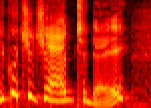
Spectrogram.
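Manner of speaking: put-on English accent, pitched way up. Quoting how the English ask about a vaccine: English accent. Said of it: "am I allowed to do an English accent".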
